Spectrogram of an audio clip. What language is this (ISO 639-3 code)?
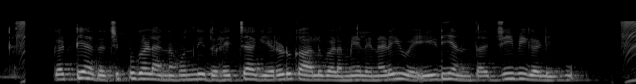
kan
